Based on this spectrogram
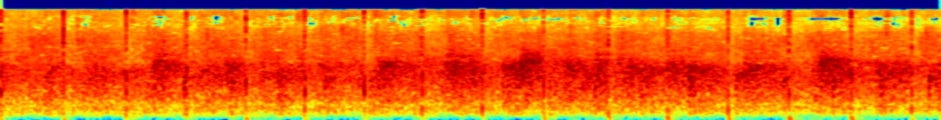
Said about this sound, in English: Another round of applause, please, for our panelists.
